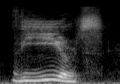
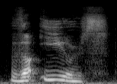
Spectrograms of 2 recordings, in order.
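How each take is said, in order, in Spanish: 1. El artículo suena como 'thee' delante de vocal. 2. El artículo suena como 'thuh' delante de vocal. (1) "este artículo se pronuncia the antes de palabras que empiezan con sonido de vocal" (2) "pronuncian el artículo the en todos los casos"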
